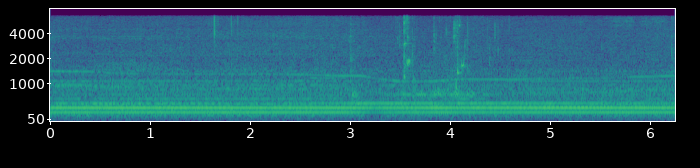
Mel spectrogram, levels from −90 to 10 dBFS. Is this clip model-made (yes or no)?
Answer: no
